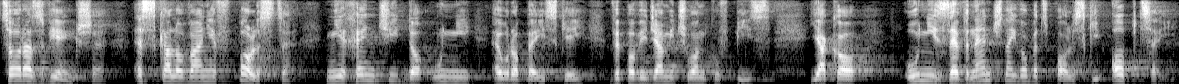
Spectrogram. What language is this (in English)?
Polish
